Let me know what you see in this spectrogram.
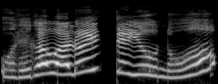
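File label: victory, Japanese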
